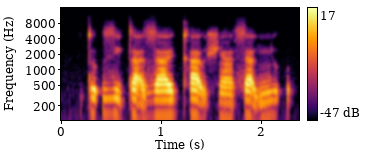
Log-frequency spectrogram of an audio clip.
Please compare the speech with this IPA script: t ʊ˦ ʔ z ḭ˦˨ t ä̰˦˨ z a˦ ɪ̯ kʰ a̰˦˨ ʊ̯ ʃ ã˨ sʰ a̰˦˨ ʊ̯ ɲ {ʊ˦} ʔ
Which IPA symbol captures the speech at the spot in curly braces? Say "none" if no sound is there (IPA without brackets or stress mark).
ʊ˦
